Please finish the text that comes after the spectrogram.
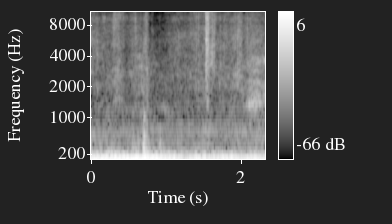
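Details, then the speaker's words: Audi 80 after reassembling front struts to cure a creak when steering (mainly left, driver side springs): engine idling while steering, no creaks, only faint power steering pump whine. "Я уже попробовал все тишина никаких скрипов все отлично"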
